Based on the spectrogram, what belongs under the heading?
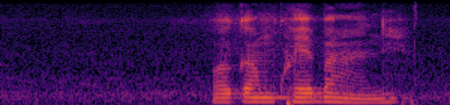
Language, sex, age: South Ndebele, male, 22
